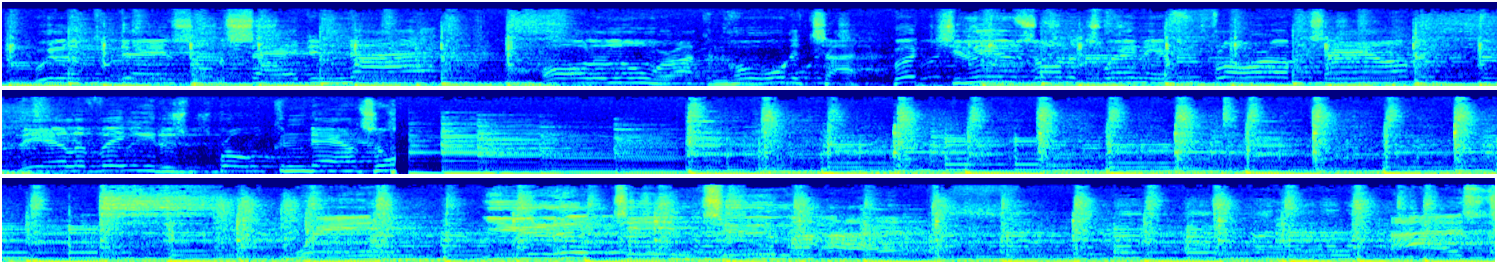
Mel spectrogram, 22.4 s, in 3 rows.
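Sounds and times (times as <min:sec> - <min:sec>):
drum backbeat: 0:00.0 - 0:02.8, 0:04.9 - 0:07.8, 0:10.9 - 0:22.4.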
